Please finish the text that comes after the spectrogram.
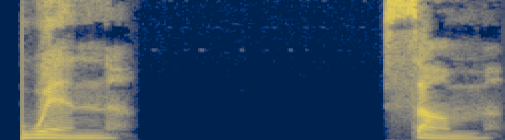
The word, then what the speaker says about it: winsome: win some winsome Stress win and keep some soft.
